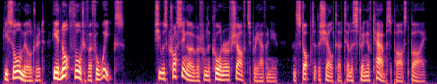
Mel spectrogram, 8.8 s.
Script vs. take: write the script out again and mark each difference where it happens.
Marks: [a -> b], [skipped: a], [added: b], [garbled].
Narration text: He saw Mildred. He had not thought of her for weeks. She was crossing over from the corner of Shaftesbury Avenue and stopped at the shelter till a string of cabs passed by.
He saw Mildred. He had not thought of her for weeks. She was crossing over from the corner of Shaftesbury Avenue and stopped at the shelter till a string of cabs passed by.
